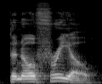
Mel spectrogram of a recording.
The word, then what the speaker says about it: Donofrio: Donofrio.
